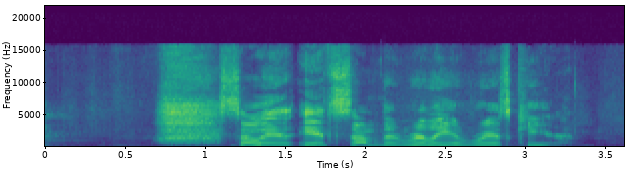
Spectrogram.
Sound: sighs

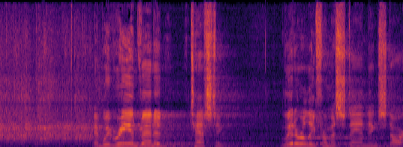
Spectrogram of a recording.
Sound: applause

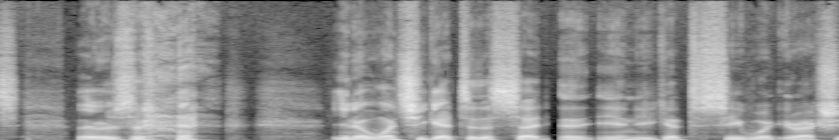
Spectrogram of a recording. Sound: laughs

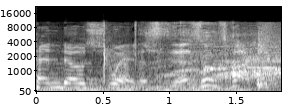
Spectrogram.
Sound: audience cheers

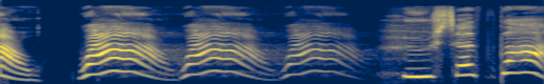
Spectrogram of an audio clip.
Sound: peppa's voice echoes around mountains

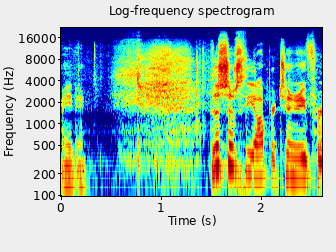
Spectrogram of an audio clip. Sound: breathes heavily

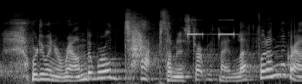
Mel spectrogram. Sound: timer beeps

